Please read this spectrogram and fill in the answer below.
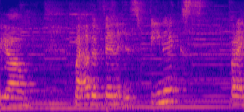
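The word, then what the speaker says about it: Faenyx: My other fin is Phoenix, but I spell it F-E-A. I can spell things. F-A-E as in Faye, and then N-Y-X as in Nix.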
